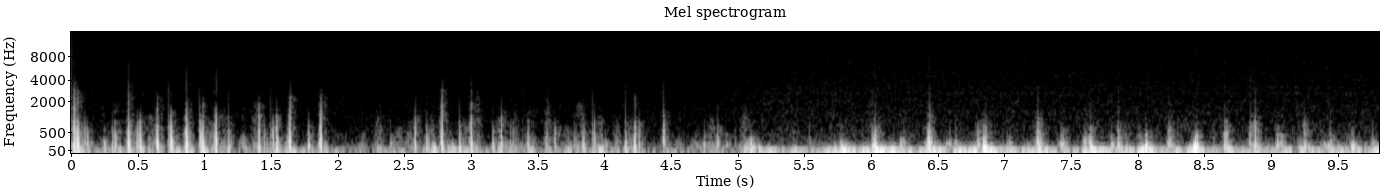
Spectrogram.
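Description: A pair of small cylindrical metal pencil condenser microphones with mesh grilles is held in hand while fingertips and nails tap and rub the grilles and rims. The result is a fast, uneven run of dull, deep thumps with very short decay over a low hum, with a faint noisy hiss rising in the second half.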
